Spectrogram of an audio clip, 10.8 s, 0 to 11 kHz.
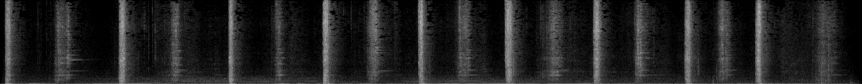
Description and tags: Shovel in dirt
Recorded in stereo with a Zoom H6. Stabbing a shovel into a bucket of dirt and withdrawing it several times.
dirt, foley, field-recording, audiodrama, AudioDramaHub, digging, shovel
